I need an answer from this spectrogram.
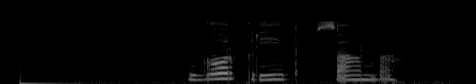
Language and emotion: Russian, sad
